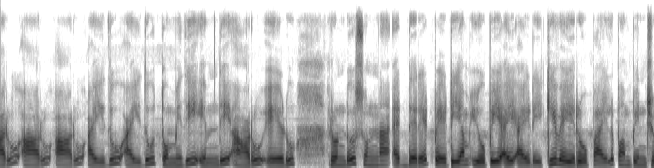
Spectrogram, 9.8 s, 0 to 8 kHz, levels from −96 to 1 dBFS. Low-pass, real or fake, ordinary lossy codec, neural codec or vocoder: 7.2 kHz; real; Opus, 64 kbps; none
